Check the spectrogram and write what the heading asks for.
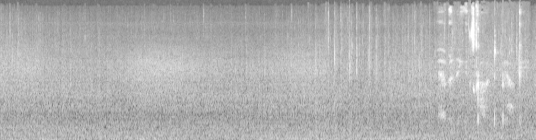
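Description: A faint steady hiss, with a few faint clicks, then a woman's soft whispering near the end.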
